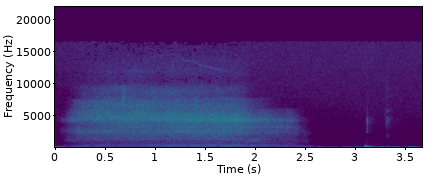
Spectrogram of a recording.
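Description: A long, steady inhale drawn in through the nose during a guided breathing exercise, airy, lasting over two seconds, followed by quiet and a couple of small clicks.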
